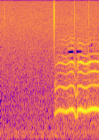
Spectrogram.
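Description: A single sustained owl hoot starts abruptly after a quiet stretch, a clear tonal call with a slight waver in pitch, moderately loud.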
